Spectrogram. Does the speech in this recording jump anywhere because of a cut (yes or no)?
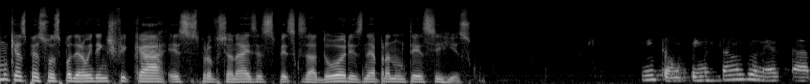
no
